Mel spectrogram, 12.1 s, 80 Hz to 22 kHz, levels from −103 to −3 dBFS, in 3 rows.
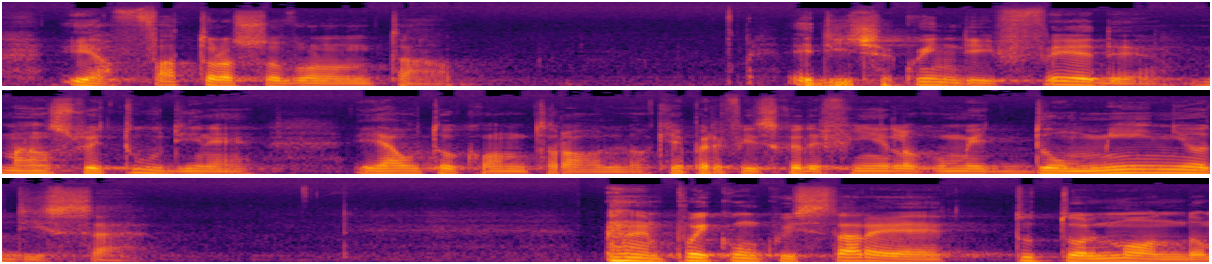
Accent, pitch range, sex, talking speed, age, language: native, 105-125 Hz, male, 125 wpm, 40-59, Italian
